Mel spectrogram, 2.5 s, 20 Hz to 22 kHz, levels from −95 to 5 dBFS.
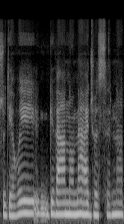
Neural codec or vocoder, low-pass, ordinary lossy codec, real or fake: none; 14.4 kHz; Opus, 16 kbps; real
